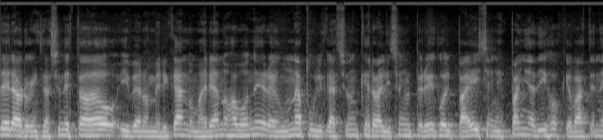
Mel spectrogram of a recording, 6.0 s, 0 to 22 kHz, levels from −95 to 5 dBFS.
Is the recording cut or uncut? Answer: uncut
